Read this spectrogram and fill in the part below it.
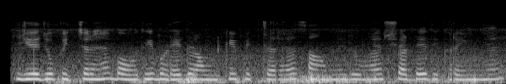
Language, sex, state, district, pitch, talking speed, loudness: Hindi, female, Punjab, Pathankot, 235 Hz, 215 wpm, -18 LUFS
